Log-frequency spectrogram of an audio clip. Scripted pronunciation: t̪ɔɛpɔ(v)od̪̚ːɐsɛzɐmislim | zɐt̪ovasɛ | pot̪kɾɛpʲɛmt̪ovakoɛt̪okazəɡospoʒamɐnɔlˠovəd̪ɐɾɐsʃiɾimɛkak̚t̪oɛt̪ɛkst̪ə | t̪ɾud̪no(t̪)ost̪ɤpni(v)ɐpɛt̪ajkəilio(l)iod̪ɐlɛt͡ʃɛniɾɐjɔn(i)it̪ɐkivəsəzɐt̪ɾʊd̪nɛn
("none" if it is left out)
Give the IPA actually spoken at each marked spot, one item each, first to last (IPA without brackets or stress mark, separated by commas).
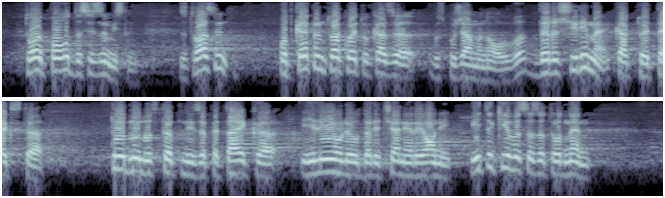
v, d̪, z, l, i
